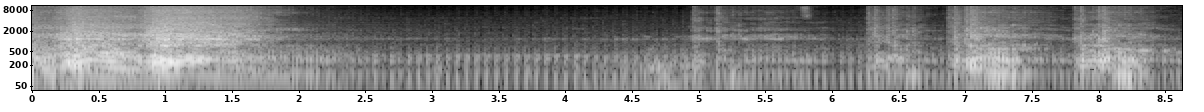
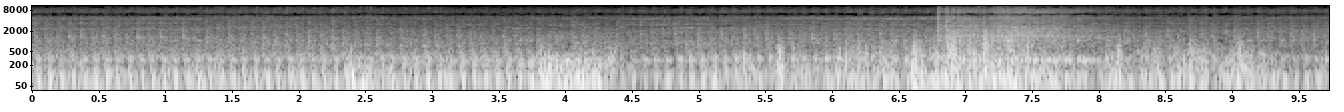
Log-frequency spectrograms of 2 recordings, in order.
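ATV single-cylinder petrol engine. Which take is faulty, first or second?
first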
